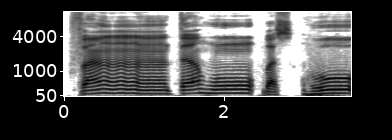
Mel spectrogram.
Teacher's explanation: تو واو مدہ یہ آپ دیکھ رہے ہیں، یہ واو مدہ ہے، اور یہاں اگر ہم وقف کرتے ہیں تو واو مدہ کی جو مقدار ہے وہ بھی ایک الف ہوتی ہے۔ حروف مدہ جو کہ 3 ہیں، الف مدہ، واو مدہ اور یا مدہ، تینوں کی مقدار ایک ایک الف ہوتی ہے، ٹھیک ہے جی۔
